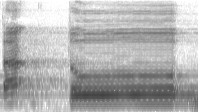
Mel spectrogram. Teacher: تا کو جھٹکا لگا کر پڑھیں گے کیونکہ اس کے آگے حمزہ ہے، الف نہیں ہے، یہ حمزہ ہے۔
